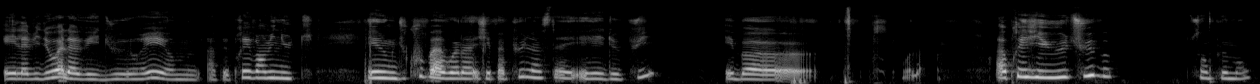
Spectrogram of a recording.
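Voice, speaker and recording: A woman's voice: sits high, a little slow, pauses often, dark tone. A young French-speaking woman rambling hesitantly with many fillers as she shows the apps on her tablet. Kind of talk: casual screen-recorded chat.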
